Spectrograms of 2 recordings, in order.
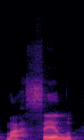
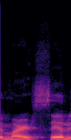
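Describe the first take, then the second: First: "Marcelo" with a soft Bahian R; the rejected Bahian "Marcelo", R as an h; Bahian accent. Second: "Marcelo" with a clear Paraná R; Paraná accent. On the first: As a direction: Bahian accent, R barely sounded. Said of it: "amigos meus de lá da Bahia falam". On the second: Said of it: "não tá falando do jeito que eu tô". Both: Acted.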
